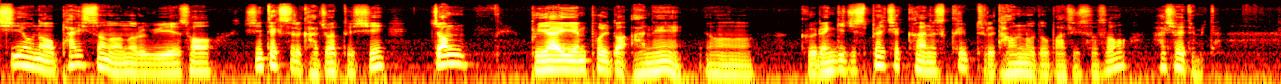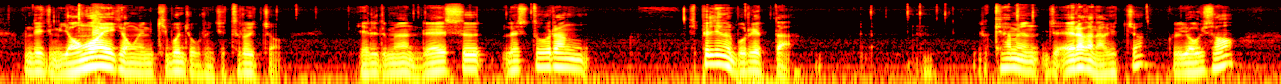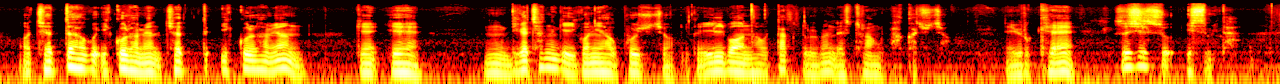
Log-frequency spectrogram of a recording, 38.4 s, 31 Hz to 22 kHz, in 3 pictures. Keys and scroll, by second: 14.6-18.6 typing, 20.3 r, 21.6-22.9 typing, 23.2 Escape, 24.4 Left, 27.4-27.9 typing, 32.3 1, 33.1 Return.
